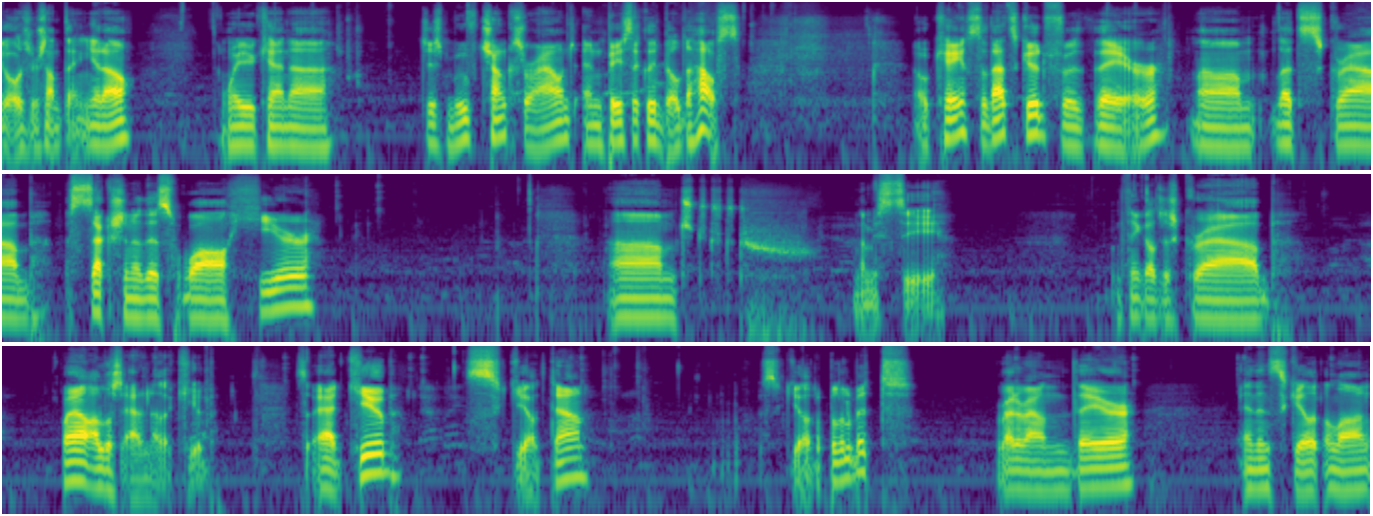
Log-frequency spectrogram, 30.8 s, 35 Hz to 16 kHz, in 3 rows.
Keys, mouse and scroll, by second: 2.4 a, 2.5 Tab, 4.7 KP_7, 9.3 Tab, 10.7 b, 12.4 b, 14.6 a, 21.8 shift+a, 23.1 s, 23.8 s, 26.2 s, 29.1-30.8 drag.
